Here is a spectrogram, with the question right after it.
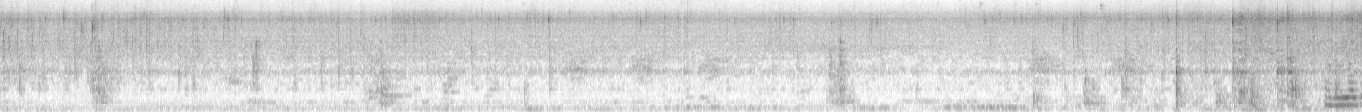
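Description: Curry leaves and thinly sliced onions fry in a pan, giving a steady sizzle broken by the scrape and clink of stirring, with a little running water in a home kitchen.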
